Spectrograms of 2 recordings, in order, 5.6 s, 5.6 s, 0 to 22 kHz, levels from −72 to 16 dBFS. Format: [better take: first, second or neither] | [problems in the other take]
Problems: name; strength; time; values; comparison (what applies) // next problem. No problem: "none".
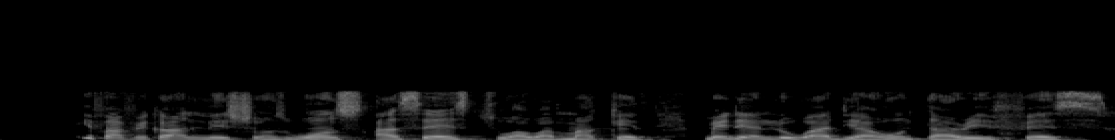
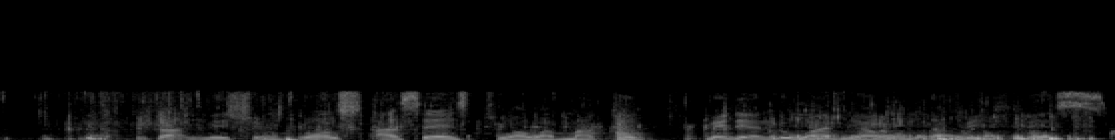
first | noise reduction (neural mask model RNNoise)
